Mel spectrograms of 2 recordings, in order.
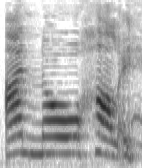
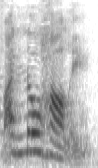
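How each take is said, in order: First: Said slowly through a laugh, a bit louder. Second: Said in the usual way. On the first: Retold or imitated. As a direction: chuckle it out, amused at herself. Repeats line, laughs after.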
